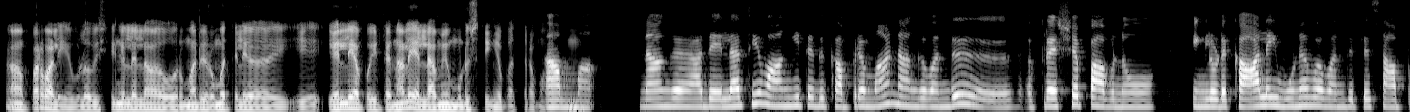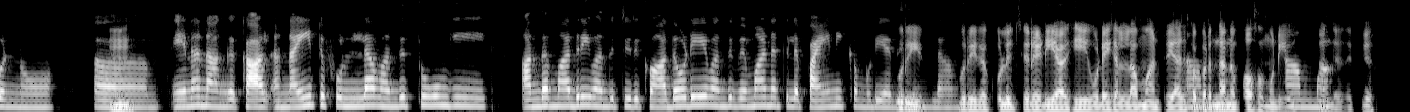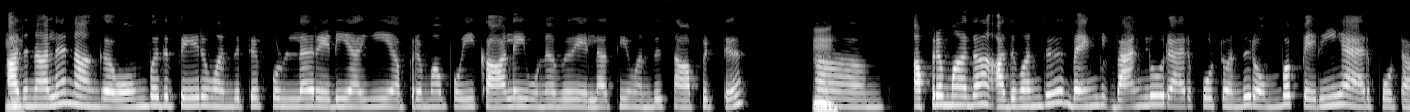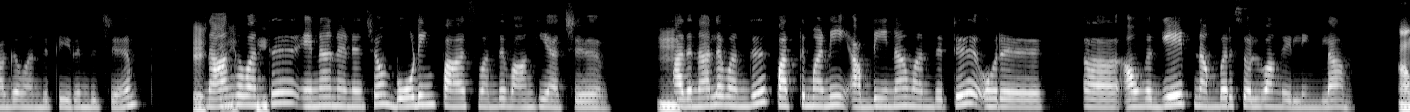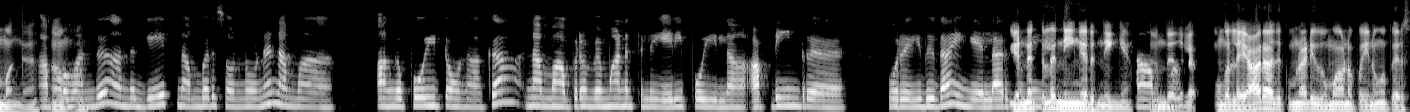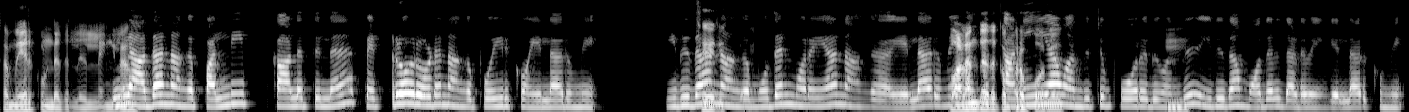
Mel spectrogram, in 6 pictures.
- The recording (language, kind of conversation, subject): Tamil, podcast, விமானத்தை தவறவிட்ட அனுபவமா உண்டு?
- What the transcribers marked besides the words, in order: in English: "இயர்லியா"; in English: "ஃபிரஷ்அப்"; in English: "போடிங் பாஸ்"; other noise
